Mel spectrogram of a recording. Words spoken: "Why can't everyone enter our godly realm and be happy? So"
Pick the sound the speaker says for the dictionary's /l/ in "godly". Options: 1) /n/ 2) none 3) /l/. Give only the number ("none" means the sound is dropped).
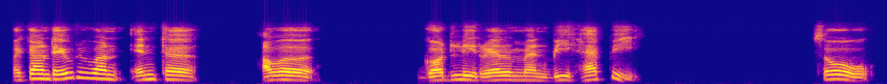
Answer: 3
